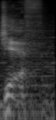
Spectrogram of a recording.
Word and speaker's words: GIF: It's created by CompuServe back in the day, and it's pronounced GIF.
